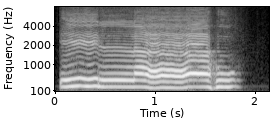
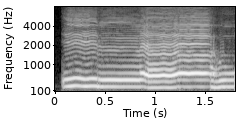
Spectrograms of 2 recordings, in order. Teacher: Kalau nak berhenti dekat sini, hu baca 2 harakat. Jangan 1.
